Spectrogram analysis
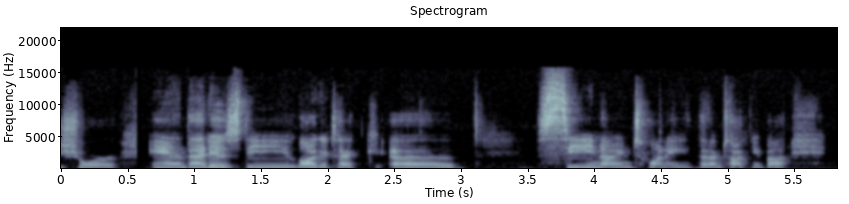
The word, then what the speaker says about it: Logitech: and that is the Logitech c920 that I'm talking about and incidentally I was recently told that I am pronouncing that wrong and it's actually logitech like logic and technology but considering that lately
